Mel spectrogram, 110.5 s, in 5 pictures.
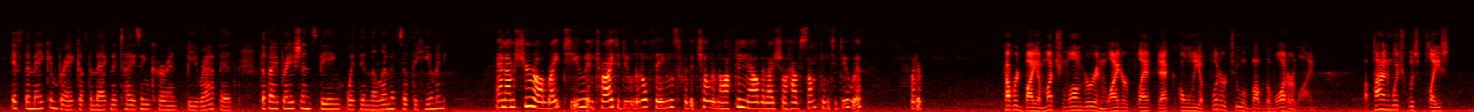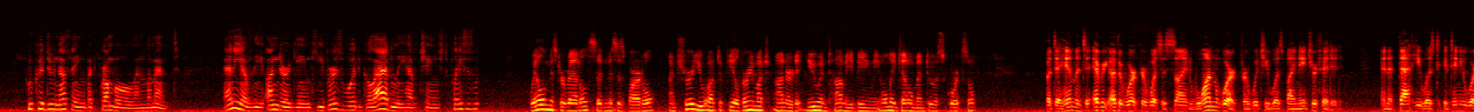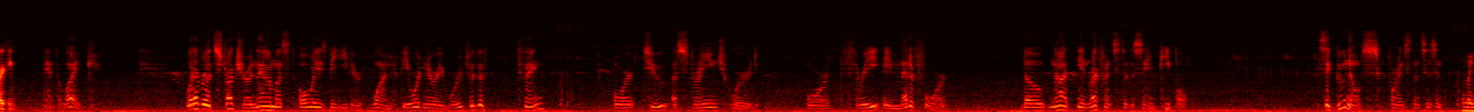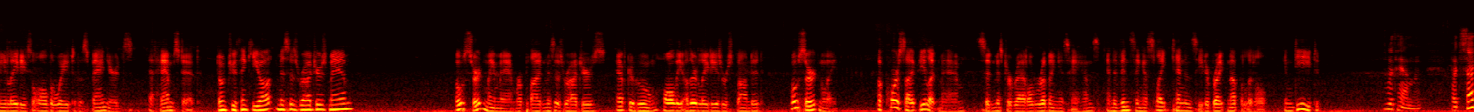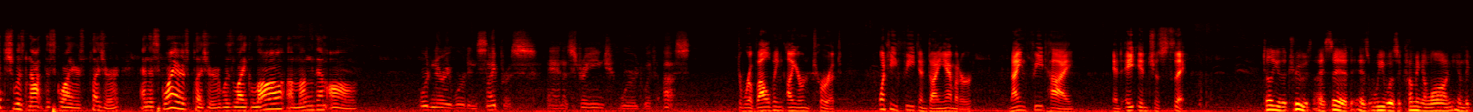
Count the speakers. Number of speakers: seven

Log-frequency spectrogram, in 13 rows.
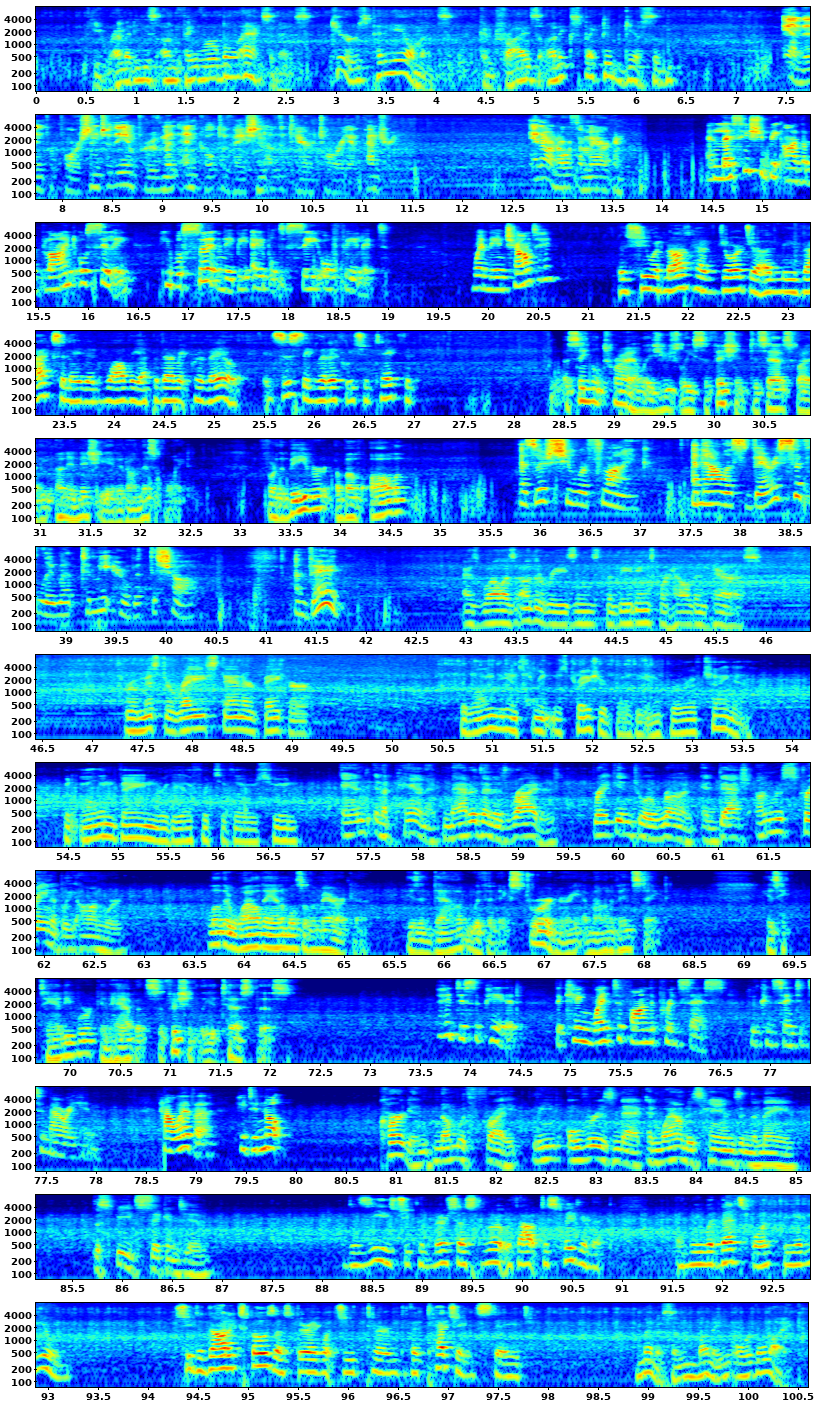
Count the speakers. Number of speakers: nine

